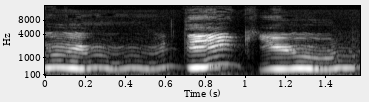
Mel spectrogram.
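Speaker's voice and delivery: acted blubbering through tears, high and loud. Retelling how someone reacted to a gift: imitating Steve bawling. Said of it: "Steve started just bawling. He was like".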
